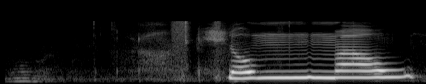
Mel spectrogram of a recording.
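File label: "panda", Mandarin Chinese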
